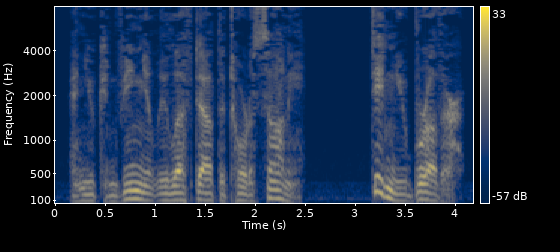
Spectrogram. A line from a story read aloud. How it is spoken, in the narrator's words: Drummer hisses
